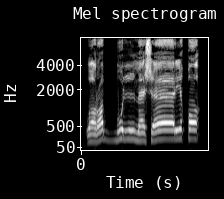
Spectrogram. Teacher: ننتبه إلى قلقلة القاف عند الوقف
